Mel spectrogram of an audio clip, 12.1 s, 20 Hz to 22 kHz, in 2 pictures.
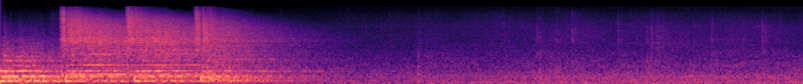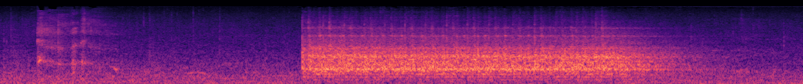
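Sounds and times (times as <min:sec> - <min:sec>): loud gong hit: 0:00.0 - 0:02.5
cymbal crashes: 0:00.0 - 0:02.6.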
